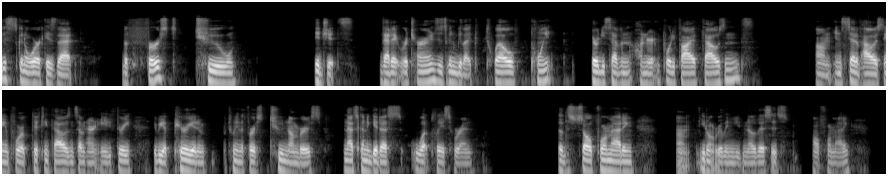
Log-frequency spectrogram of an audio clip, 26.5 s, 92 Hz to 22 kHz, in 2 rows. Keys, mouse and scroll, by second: 21.0-21.5 scroll down 2.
